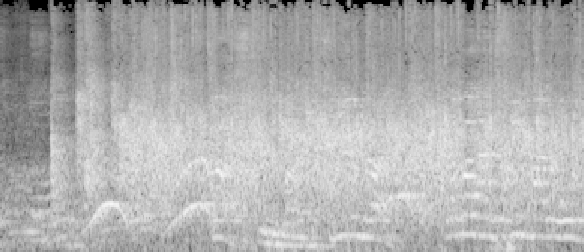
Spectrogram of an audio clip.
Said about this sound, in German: Na, wenn das mal nicht einen Applaus wert ist.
